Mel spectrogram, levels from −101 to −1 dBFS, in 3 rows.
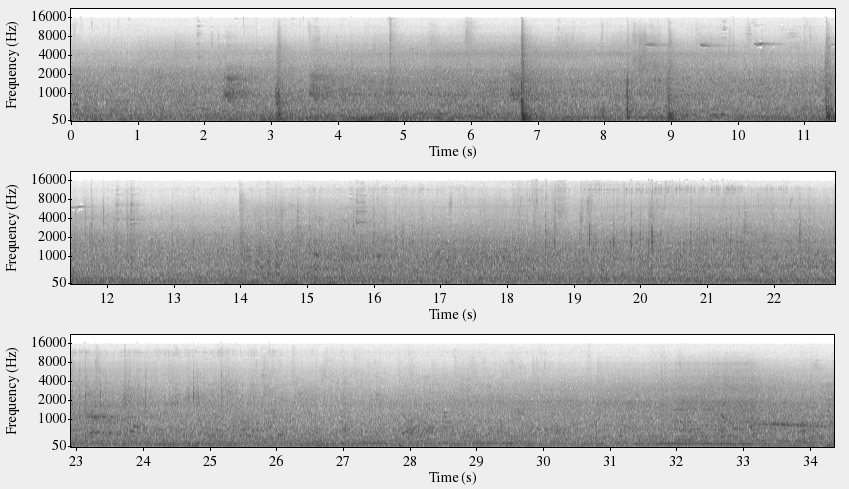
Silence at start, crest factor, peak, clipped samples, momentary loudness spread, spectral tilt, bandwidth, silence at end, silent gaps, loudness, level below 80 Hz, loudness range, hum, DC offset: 0 s; 28 dB; -8 dBFS; under 0.1%; 8 LU; -6 dB/octave; 16 kHz; 0 s; none; -36 LUFS; -46 dBFS; 8 LU; none; under 0.1%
